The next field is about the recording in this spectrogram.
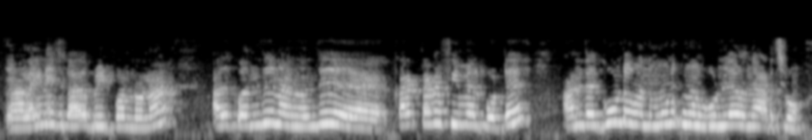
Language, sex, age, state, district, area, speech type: Tamil, male, 18-30, Tamil Nadu, Tiruchirappalli, urban, spontaneous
